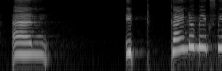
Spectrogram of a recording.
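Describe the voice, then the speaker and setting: This voice has a dark, mellow tone and very wide pitch swings, with an Indian accent. The background is quiet. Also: woman. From India, Kerala (Trivandrum). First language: Tulu. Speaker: writer. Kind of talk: festival panel conversation. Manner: casual, conversational.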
